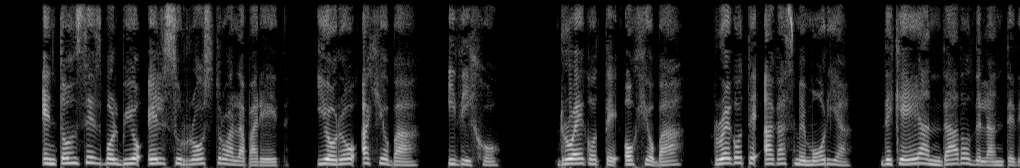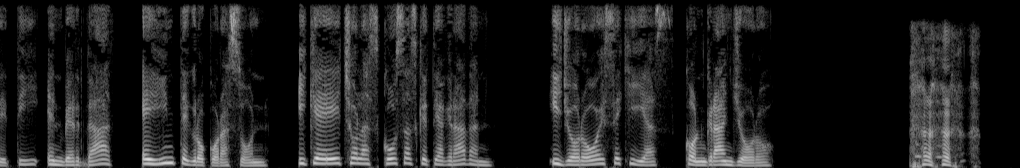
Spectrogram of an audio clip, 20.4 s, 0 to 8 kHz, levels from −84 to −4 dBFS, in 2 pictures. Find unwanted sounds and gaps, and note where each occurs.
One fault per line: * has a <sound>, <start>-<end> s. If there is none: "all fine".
* has a laugh, 19.3-20.0 s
